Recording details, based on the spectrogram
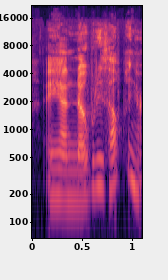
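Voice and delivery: ordinary talk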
